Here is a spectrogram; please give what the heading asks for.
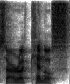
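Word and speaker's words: Saracenus: some will know but sarah kenos the the c be the c was pronounced with a k sound in earlier centuries.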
